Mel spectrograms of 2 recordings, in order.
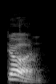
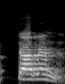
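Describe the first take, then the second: First: The r sound is pronounced very lightly. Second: The r sound is pronounced strongly. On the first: The speaker calls it right. "रा जो है बहुत हल्का सा आना चाहिए" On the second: The speaker calls it wrong. "आप में से बहुत से लोग जब इसको प्रोनाउंस करते हो तो बोलते हो टर्न"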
